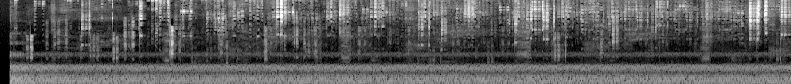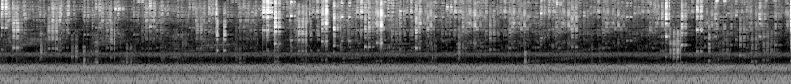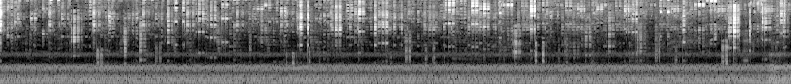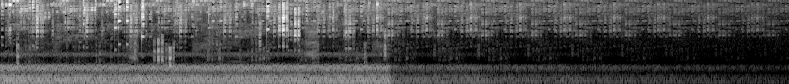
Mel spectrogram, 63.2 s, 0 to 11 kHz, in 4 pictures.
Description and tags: cinestory9shipbridge2
ambience, ambient, atmosphere, background, bridge, dark, deep, drive, drone, effect, electronic, emergency, energy, engine, future, futuristic, fx, hover, impulsion, machine, noise, pad, Room, rumble, sci-fi, sound-design, soundscape, space, spaceship, starship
